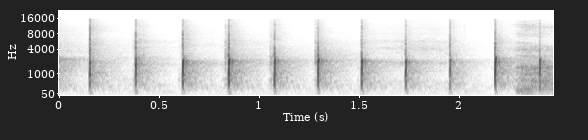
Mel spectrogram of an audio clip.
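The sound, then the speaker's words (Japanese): Steady hand claps from one person, a female staff member in a studio, about ten sharp claps in a regular rhythm, fairly loud with no talking over them. “もう今の拍手から見ても分かりますもう女性スタッフから拍手ありましたけども”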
